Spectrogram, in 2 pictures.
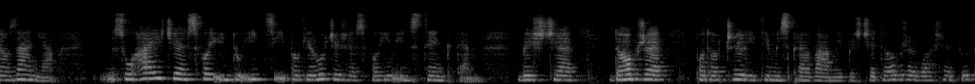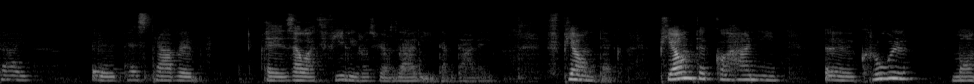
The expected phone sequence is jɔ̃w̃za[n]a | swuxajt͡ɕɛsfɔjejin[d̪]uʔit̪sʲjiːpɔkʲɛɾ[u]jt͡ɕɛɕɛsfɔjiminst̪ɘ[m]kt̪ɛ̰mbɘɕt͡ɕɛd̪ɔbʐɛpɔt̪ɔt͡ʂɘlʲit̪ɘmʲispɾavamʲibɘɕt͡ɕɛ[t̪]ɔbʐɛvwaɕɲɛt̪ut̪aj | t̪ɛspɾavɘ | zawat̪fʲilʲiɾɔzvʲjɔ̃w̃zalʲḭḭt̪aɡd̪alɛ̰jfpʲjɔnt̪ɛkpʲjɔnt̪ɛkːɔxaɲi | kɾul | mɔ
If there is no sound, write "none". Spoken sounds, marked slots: ɲ, t̪, u, ŋ, d̪

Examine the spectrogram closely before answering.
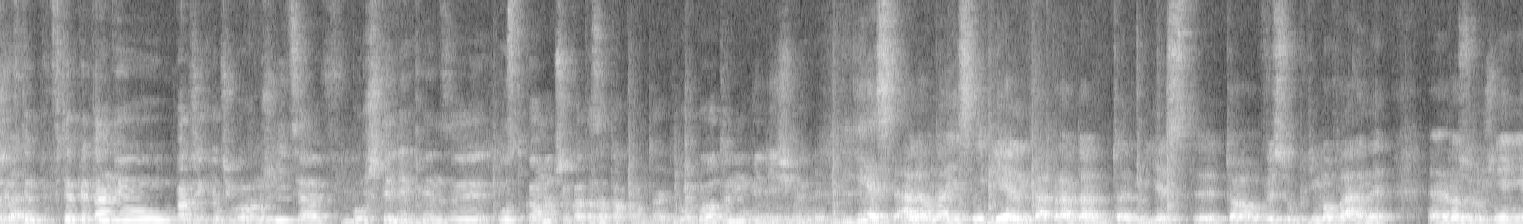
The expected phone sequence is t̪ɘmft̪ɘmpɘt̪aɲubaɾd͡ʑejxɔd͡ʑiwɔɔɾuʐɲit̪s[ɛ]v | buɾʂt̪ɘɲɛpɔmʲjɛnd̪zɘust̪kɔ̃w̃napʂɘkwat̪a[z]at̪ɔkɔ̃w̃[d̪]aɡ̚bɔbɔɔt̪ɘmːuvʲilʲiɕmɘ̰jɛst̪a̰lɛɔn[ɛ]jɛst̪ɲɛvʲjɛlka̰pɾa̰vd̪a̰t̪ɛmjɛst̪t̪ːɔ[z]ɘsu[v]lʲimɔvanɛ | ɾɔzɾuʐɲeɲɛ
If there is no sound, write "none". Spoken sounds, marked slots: ɛ, z, t̪, a, v, b

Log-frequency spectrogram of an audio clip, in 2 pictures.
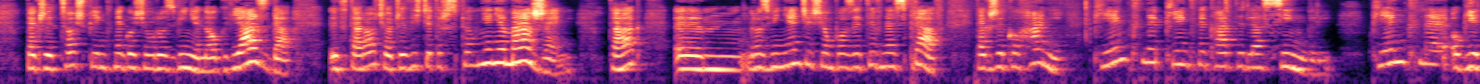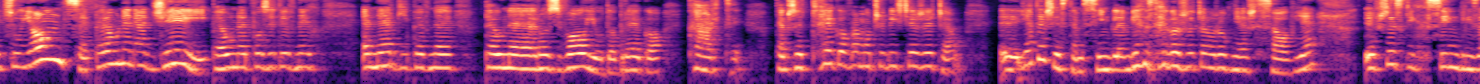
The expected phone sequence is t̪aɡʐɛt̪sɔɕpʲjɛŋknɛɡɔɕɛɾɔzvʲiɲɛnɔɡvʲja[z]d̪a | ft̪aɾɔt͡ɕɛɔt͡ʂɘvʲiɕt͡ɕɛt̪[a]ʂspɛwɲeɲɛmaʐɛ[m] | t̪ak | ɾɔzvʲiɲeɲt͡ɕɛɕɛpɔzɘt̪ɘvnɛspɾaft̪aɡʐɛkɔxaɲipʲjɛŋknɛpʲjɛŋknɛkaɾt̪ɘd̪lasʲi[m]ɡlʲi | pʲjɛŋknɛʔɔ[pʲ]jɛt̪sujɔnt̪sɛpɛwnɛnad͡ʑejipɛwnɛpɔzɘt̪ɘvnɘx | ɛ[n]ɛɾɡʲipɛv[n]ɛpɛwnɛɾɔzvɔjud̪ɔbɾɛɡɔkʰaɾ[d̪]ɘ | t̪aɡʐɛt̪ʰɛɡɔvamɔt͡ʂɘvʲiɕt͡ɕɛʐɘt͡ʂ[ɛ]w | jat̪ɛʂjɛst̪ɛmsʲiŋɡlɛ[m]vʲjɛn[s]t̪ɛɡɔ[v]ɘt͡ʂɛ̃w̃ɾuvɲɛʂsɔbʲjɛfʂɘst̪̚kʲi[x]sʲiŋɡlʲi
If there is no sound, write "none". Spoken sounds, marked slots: z, ɛ, ɲ, ŋ, bʲ, n, n, t̪, ɛ, m, s, ʐ, x

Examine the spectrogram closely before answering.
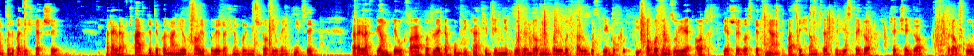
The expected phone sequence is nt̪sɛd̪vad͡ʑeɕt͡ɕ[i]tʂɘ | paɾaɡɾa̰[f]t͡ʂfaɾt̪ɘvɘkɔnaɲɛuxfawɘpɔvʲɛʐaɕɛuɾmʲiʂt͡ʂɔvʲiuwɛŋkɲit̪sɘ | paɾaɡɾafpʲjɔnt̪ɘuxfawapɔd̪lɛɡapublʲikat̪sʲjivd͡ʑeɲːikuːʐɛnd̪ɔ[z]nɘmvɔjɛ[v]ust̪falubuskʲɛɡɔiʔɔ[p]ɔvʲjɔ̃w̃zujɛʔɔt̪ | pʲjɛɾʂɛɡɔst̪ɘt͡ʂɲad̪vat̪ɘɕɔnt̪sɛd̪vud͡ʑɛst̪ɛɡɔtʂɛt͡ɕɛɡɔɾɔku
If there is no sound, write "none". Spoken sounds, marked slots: a, f, v, v, b

